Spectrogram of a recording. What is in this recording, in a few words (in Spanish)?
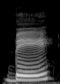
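"b", spanish, female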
